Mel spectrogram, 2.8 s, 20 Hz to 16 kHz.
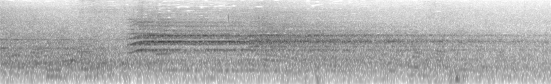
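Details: Beluga call during a training session for the belugas Taanya, Nana, Mirai and Niko at Port of Nagoya Public Aquarium on 11 July 2020: a sustained, reedy, whinny-like tone with bright overtones begins suddenly and slowly fades over two seconds.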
